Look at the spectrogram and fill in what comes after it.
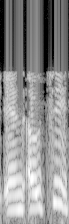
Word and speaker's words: knot: 最后一个关于 NOT 这个词根的单词是 K-N-O-T， Not，这里的字母 O 读作 O，而前面第一个字母 K 是不发音的， Not。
